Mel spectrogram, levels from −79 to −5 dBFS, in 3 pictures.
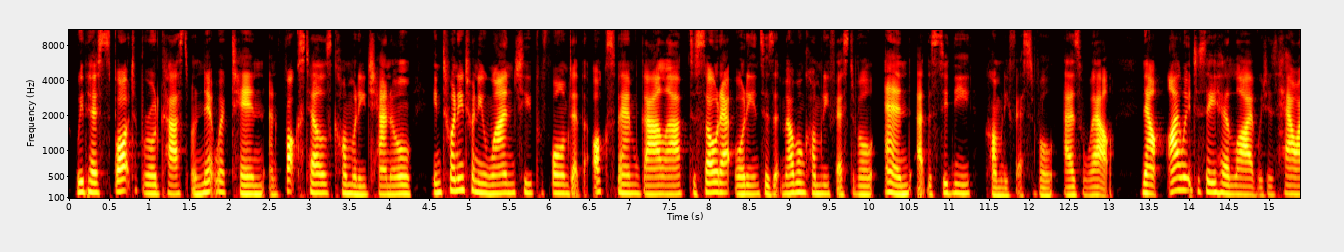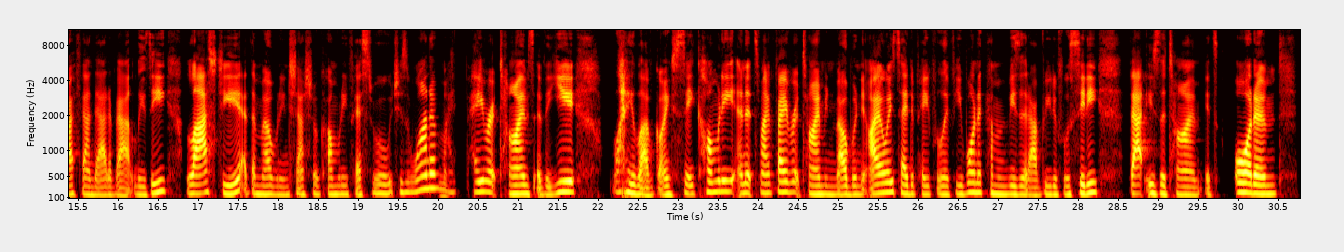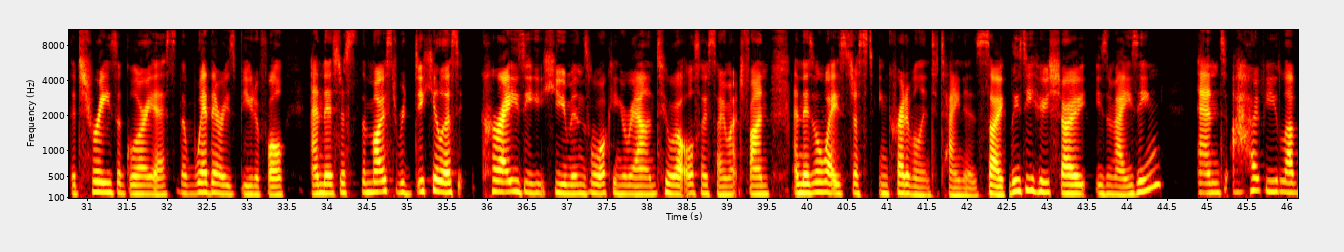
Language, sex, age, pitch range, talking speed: English, female, 20-39, 160-200 Hz, 185 wpm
